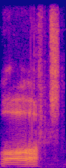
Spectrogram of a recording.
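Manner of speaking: "Dwarves." whispered right into his face; menacing whisper. Acted. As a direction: lean in close and whisper "Dwarves." as a threat. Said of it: "puts his face very close to this guy".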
